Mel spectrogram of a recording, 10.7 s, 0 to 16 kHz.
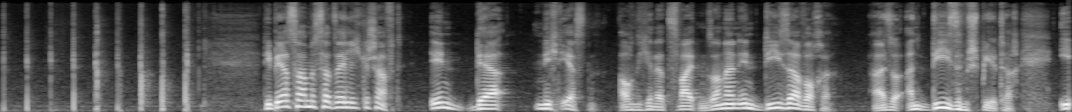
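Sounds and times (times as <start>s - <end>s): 
short applause of hands clapping: 0.0s - 2.1s
speech: 2.7s - 10.7s.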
